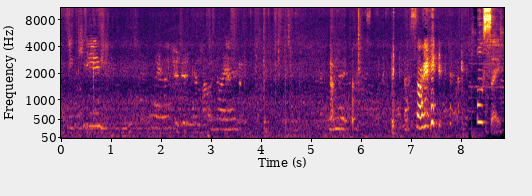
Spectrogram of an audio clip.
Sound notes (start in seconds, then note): 7.0 laughing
